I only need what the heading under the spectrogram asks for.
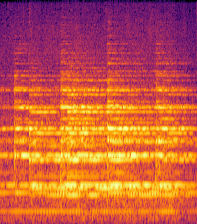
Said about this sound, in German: und kamen heim und es fängt auf einmal die Glocke der Heimatkirche an zu läuten und ihnen rinnen die Tränen runter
